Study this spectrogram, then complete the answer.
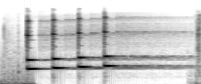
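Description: Phone ringtone during an outgoing call: four bright, evenly spaced electronic ring tones sounding alone and close, then cutting off.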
